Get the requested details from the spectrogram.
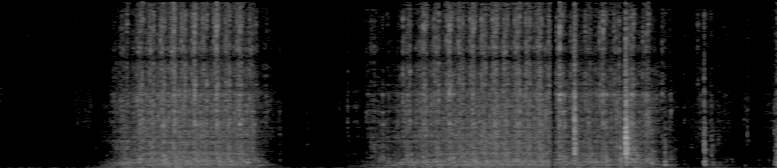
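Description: A sewing machine runs in quick bursts, whirring and clattering.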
